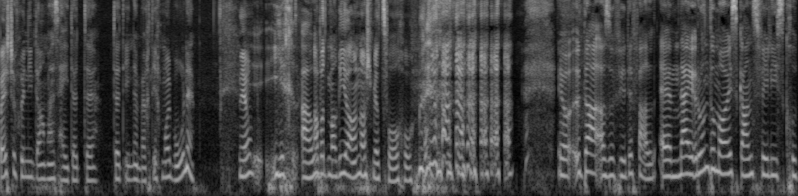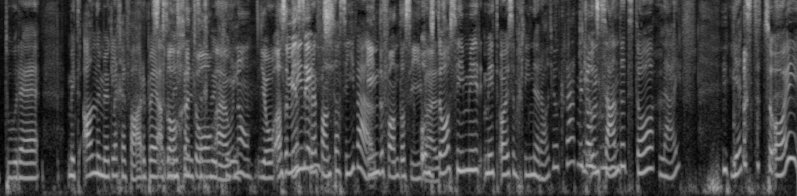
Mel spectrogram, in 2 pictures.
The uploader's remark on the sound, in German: Limmattrail – Begegnungen entlang der Limmat: Bruno Weber Park, Dietikon. Deshalb zog unsere Ausbildungsredaktion los und sendete in dieser Woche live vom Ufer der Limmat.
